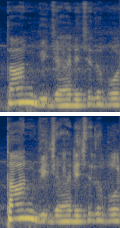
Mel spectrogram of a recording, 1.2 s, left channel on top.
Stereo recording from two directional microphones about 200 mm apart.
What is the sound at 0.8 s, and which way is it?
Speech, 10° right (ahead or behind).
